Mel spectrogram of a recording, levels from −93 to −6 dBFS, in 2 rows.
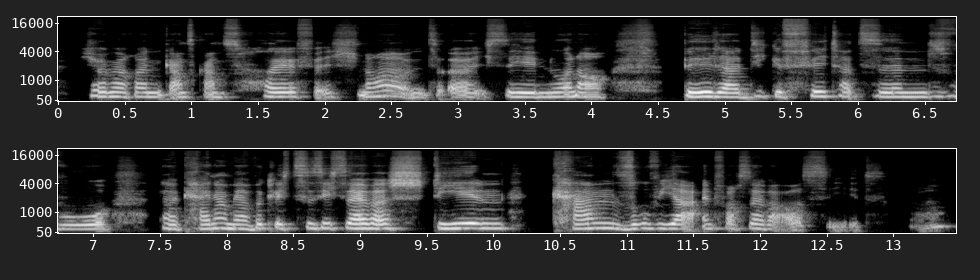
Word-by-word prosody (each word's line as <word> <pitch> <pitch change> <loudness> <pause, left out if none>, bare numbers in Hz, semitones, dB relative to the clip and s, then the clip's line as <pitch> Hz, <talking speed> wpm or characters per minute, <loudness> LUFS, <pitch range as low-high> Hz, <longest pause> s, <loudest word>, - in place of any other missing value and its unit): Jüngeren 210 -4 -1
ganz, 195 0 -4
ganz 190 0 -7
häufig, 210 -3 -1
ne? 235 +3 -1
Und, 90 - -8
äh, 95 0 -2
ich - - -13
sehe 200 -1 +3
nur 205 +2 -1
noch 100 - -1 0.6
Bilder, 210 -1 +7
die 215 +5 -9
gefiltert 225 +2 -1
sind, 200 0 -1 0.2
wo, 195 -1 0 0.4
äh, 205 -5 -2
keiner 205 +5 -1
mehr 205 -4 0
wirklich 210 0 -1
zu 230 +1 -4
sich 230 0 -3
selber 220 -2 +6
stehen 225 +1 +3 0.3
kann, 225 +2 0
so 210 +3 -2
wie 215 -1 -3
er 215 - +2
einfach 215 +1 -6
selber 210 -3 -3
aussieht, - - -10 0.3
ne? 305 -1 -14
210 Hz, 140 wpm, -22 LUFS, 200-225 Hz, 0.6 s, Bilder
